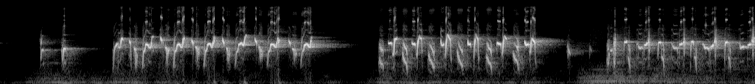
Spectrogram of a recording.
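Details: Lively sooty-headed bulbul singing the sharp 'ropel' style: three fast, rolling phrases of high chirped notes, each lasting about two seconds, with a faint low hum under the last phrase.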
